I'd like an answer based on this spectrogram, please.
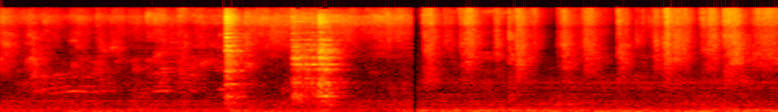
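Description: Scattered light clinks and knocks of hard objects, with a louder clatter about two seconds in and another a second later.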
